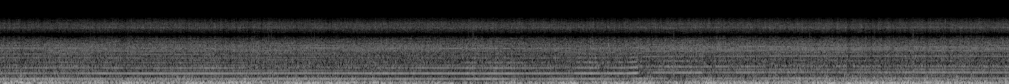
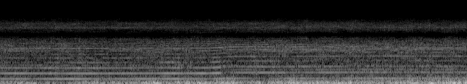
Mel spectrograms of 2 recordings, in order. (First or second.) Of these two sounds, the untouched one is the first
